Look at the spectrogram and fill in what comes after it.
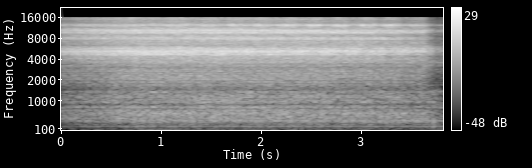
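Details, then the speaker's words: Wall suction regulator in an acute care setting, plugged into the wall and set to continuous during testing, port not occluded: steady loud hiss of vacuum being pulled, stopping when turned off. "so it's in the wall I can put it on continuous and you can see it pulling vacuum but that's not the actual"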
